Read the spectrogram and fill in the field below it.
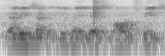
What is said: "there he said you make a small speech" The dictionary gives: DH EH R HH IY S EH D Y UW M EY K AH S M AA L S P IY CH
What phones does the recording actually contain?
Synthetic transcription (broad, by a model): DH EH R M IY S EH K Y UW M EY AH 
